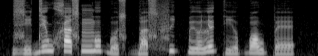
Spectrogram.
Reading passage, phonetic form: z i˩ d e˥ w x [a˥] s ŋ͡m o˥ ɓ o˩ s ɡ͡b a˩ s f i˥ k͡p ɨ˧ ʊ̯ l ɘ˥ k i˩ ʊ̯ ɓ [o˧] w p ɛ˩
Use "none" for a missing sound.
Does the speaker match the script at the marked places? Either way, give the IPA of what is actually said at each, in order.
a˥, ɔ˧

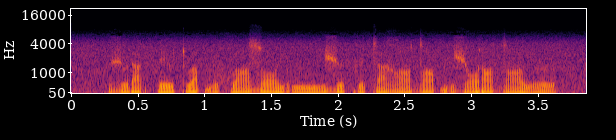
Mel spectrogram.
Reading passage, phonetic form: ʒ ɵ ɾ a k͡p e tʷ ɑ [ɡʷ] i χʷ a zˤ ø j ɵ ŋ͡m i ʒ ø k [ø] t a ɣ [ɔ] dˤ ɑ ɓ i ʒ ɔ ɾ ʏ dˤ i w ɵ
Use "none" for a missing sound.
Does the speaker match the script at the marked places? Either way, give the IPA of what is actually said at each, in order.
ɓ, ø, ɔ

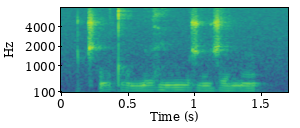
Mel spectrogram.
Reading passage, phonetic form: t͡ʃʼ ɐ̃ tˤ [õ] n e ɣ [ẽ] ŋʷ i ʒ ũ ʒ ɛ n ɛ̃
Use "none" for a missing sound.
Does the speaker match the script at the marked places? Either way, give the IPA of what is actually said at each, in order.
õ, ĩ

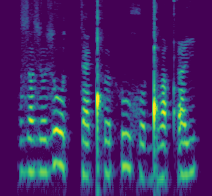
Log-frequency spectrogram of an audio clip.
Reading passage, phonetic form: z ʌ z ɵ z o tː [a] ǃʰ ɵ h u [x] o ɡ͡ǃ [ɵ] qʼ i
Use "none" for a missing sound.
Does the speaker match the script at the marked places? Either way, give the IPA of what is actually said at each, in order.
æ, x, o

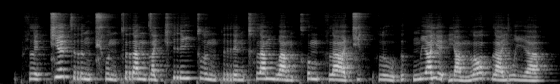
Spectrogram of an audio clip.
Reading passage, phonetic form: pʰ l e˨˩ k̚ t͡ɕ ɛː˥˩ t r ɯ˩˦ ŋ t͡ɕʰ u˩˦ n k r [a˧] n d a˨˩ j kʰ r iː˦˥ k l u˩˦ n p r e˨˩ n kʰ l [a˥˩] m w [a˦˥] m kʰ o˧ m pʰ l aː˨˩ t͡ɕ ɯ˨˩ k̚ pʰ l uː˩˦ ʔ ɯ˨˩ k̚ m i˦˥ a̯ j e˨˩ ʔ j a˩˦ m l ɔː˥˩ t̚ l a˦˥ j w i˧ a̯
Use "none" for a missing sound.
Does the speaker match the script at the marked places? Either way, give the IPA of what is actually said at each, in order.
a˧, a˥˩, a˨˩

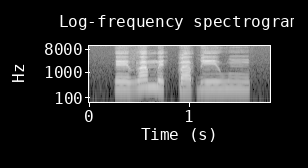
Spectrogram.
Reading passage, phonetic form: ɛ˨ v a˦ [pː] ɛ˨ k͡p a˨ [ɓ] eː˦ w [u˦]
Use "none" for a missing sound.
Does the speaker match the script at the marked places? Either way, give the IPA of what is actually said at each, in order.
m, ɓ, ũ˦

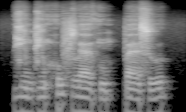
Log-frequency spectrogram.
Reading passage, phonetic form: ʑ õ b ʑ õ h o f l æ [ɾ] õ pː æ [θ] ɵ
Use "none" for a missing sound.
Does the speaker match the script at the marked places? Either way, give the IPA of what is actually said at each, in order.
θ, s

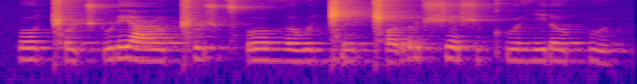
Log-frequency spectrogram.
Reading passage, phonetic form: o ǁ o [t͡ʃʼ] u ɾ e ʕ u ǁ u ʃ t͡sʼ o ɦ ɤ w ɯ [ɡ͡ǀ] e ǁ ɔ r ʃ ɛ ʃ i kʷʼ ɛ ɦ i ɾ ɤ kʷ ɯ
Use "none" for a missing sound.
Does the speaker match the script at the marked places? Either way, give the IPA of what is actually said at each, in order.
t͡ʃʼ, ɡ͡ǁ

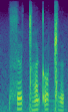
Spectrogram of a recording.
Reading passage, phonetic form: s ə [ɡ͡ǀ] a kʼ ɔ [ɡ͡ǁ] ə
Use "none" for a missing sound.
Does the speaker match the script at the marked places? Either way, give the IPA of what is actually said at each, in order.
ɡ͡ǀ, ɡ͡ǁ

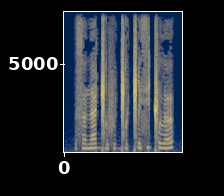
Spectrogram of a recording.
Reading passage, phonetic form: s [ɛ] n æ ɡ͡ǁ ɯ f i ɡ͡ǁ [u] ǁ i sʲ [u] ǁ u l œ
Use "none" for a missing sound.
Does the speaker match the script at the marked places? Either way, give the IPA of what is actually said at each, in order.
œ, ɯ, u

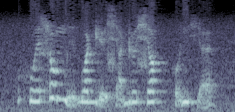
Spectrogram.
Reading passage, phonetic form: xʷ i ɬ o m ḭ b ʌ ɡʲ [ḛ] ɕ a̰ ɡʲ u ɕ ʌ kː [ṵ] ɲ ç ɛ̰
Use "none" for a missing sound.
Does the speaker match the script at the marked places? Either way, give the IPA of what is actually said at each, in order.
ḛ, o̰

